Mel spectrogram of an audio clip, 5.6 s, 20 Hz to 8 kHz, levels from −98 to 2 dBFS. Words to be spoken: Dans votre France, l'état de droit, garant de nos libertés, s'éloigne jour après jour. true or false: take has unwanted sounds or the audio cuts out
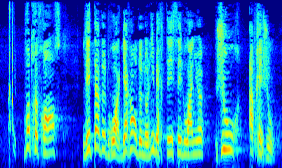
true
